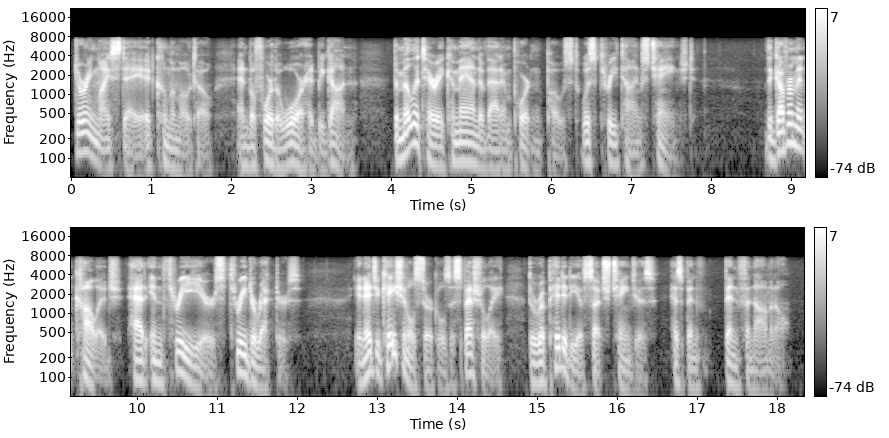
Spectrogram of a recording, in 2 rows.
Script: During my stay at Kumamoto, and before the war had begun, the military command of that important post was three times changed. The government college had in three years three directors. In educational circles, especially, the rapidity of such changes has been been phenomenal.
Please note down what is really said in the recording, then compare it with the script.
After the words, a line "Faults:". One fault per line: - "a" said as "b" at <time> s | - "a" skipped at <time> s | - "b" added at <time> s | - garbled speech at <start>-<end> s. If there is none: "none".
During my stay at Kumamoto, and before the war had begun, the military command of that important post was three times changed. The government college had in three years three directors. In educational circles, especially, the rapidity of such changes has been been phenomenal.
Faults:
none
